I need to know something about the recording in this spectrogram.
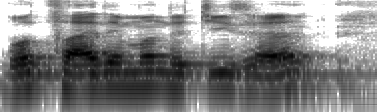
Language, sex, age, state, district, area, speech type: Urdu, male, 30-45, Uttar Pradesh, Ghaziabad, rural, spontaneous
